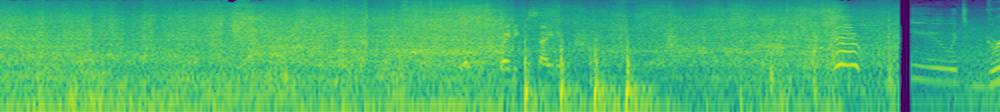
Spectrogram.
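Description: Vacuum cleaner running steadily, its hose and crevice nozzle sucking along car seats and the floor, with a few knocks of the nozzle against the interior about five to six seconds in. The sound cuts off suddenly about nine seconds in.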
